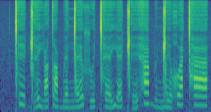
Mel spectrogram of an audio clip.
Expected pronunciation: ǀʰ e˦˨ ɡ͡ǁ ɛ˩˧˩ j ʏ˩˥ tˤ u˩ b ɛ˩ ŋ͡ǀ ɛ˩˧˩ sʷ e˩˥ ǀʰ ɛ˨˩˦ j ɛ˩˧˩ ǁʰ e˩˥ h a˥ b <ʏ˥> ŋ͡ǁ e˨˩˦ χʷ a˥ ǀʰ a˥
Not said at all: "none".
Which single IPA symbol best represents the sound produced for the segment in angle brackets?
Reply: ʏ˩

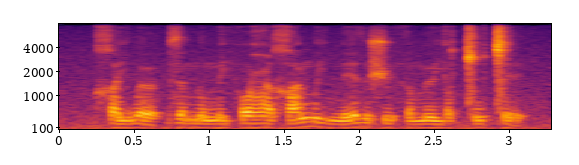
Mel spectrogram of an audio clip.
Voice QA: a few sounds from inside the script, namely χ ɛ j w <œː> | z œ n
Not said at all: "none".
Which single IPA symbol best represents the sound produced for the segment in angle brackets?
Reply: œ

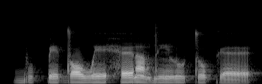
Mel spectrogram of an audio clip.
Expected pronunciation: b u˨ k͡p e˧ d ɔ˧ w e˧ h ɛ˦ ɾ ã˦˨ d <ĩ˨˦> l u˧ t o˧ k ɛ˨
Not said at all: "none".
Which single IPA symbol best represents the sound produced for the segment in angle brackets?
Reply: ĩ˧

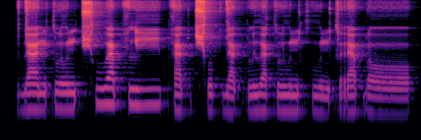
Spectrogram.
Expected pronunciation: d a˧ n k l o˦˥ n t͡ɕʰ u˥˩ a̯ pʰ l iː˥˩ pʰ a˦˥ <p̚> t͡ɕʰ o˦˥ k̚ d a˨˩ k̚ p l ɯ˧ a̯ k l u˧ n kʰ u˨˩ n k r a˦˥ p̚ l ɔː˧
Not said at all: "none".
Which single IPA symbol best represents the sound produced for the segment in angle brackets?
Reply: k̚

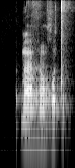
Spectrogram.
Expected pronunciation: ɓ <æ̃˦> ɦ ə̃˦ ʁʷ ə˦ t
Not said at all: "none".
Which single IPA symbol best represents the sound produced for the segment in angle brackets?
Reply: æ̃˦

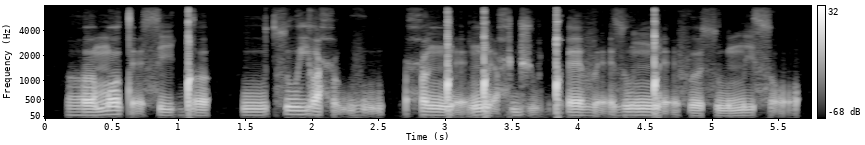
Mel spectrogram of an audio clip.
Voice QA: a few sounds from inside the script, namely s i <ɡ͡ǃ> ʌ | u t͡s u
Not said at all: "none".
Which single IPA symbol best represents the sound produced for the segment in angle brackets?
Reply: ɡ͡ǃ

